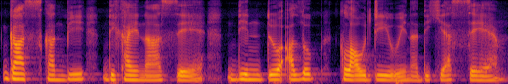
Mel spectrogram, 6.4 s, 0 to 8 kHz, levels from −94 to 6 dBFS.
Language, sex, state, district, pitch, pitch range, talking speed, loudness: Nagamese, female, Nagaland, Kohima, 170 Hz, 155-180 Hz, 125 wpm, -20 LUFS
